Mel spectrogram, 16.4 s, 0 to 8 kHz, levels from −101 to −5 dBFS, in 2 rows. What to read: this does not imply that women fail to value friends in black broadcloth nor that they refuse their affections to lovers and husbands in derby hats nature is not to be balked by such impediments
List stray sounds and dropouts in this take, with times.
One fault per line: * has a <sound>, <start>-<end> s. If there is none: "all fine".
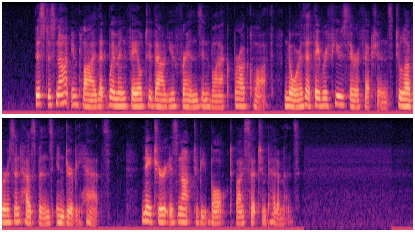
all fine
